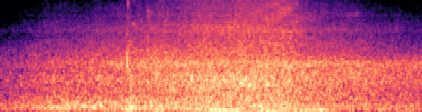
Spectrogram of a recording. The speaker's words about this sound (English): But no, he backs out of his driveway in a four-wheel internal combustion automobile.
